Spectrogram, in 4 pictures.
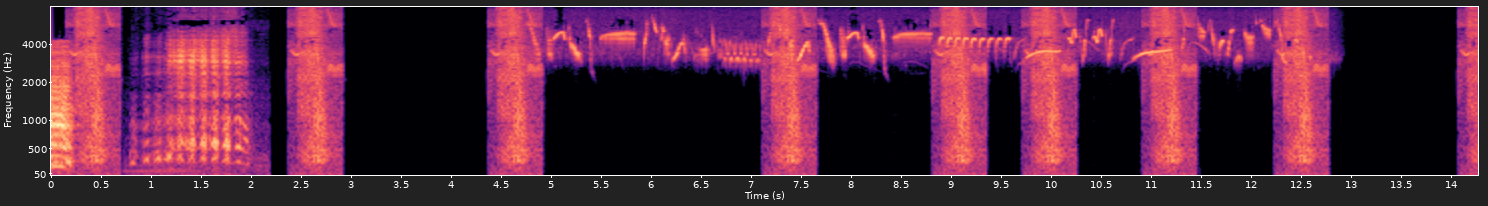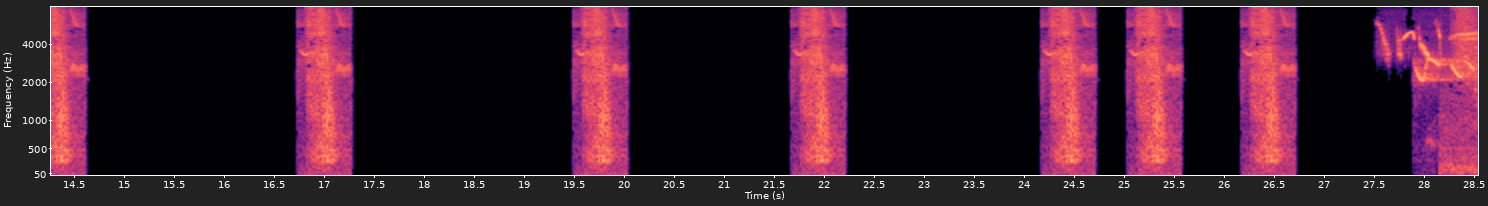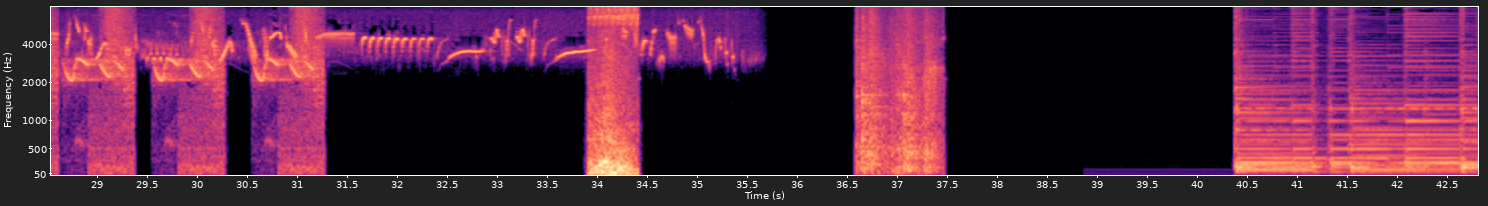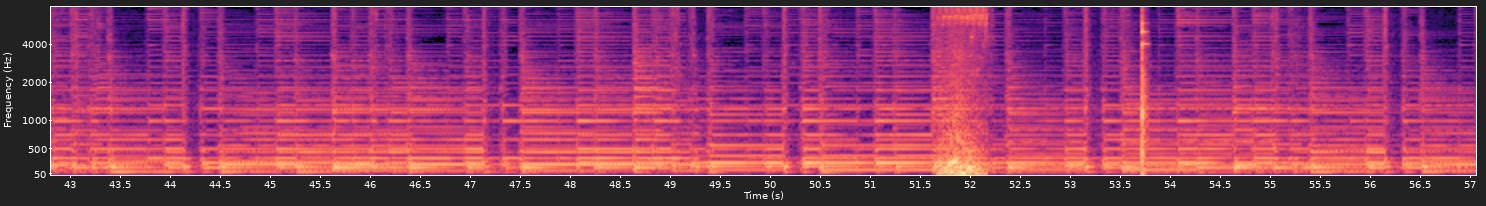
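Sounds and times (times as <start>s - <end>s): trowel scraping sand: 0.1s - 0.7s, 2.4s - 2.9s, 4.4s - 5.0s, 7.1s - 7.7s, 8.9s - 10.2s, 12.3s - 12.8s, 14.1s - 14.6s, 16.8s - 17.3s, 19.5s - 20.0s, 21.7s - 22.2s, 24.2s - 25.6s, 26.2s - 26.7s, 33.9s - 34.4s, 51.6s - 52.2s
birds chirping: 4.4s - 12.8s, 27.5s - 35.7s.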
